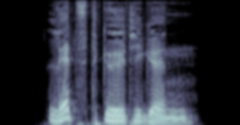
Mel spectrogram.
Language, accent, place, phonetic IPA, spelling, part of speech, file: German, Germany, Berlin, [ˈlɛt͡stˌɡʏltɪɡn̩], letztgültigen, adjective, De-letztgültigen.ogg
- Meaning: inflection of letztgültig: 1. strong genitive masculine/neuter singular 2. weak/mixed genitive/dative all-gender singular 3. strong/weak/mixed accusative masculine singular 4. strong dative plural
